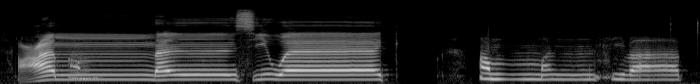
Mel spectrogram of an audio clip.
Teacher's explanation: ہاں یہاں عمن کیونکہ میم جو ہے ڈبل لیٹر ڈبل ساؤنڈ ہے، حرف مشدد ہے، تو یہاں ہم اسے ڈبل کریں گے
